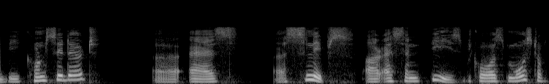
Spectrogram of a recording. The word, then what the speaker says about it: SNP: Single nucleotide polymorphisms or SNPs commonly pronounced as snips.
